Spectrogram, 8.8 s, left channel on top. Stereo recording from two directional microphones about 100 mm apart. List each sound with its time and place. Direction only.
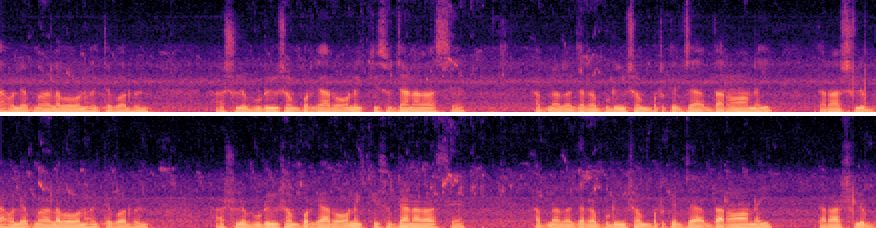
0.0 s a man's voice: 20° right (ahead or behind)
5.8 s speech: 25° right (ahead or behind)
6.2 s a man's voice: 10° right (ahead or behind)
